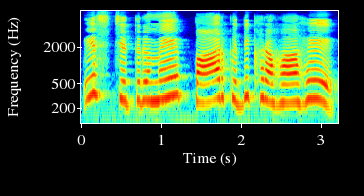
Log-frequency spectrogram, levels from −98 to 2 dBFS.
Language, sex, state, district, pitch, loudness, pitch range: Hindi, female, Madhya Pradesh, Bhopal, 280 Hz, -14 LUFS, 260-315 Hz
